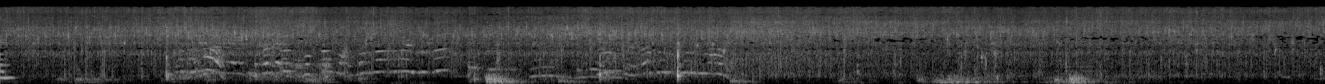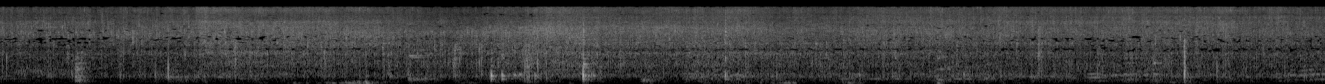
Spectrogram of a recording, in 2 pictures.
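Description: Pieces of tilapia sizzling steadily as they fry in hot oil in a wok, with a few light taps of the turning tool against the pan.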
